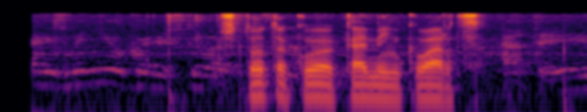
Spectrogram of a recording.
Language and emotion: Russian, neutral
